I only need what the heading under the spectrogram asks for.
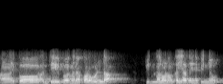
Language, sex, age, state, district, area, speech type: Malayalam, male, 18-30, Kerala, Kasaragod, rural, conversation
